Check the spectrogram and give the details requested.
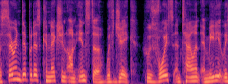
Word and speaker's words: JVKE: singer songwriter Jake uh it's pronounced Jake but it looks like jvke and Brazilian singer songwriter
